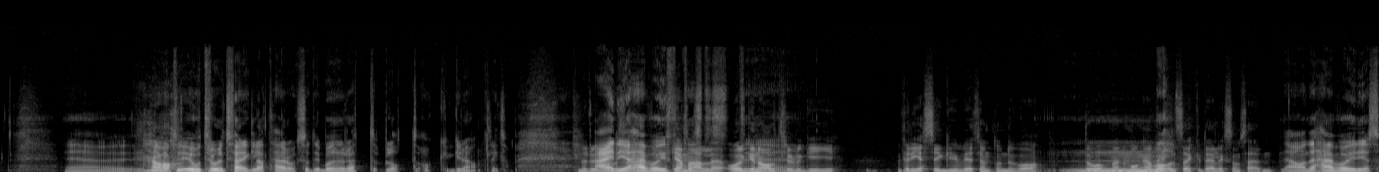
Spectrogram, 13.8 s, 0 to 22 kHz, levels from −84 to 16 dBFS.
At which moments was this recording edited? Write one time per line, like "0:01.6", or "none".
0:05.7
0:12.8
